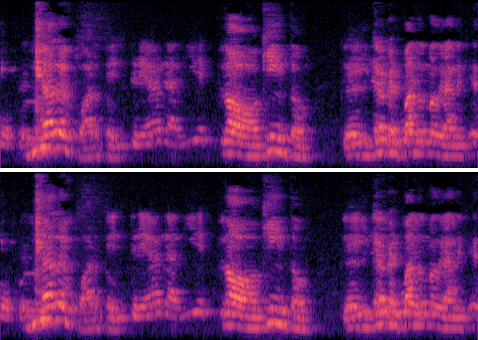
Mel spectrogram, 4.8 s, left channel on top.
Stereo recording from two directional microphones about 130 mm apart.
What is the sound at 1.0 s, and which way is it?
Speech, 25° right (ahead or behind).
